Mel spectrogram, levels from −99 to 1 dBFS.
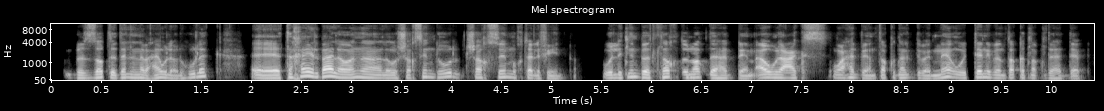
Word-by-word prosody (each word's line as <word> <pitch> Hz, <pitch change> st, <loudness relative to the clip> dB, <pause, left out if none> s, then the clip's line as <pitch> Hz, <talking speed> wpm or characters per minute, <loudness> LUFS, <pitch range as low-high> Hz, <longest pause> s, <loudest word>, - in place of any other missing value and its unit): بالضبط، 125 Hz, +2 st, 0 dB
ده 135 Hz, +3 st, -1 dB
اللي 135 Hz, -1 st, -3 dB
أنا 130 Hz, -, -1 dB
باحاول 125 Hz, +2 st, -1 dB
أقوله 110 Hz, +7 st, -5 dB
لك. -, -, -13 dB, 0.3 s
آآ 115 Hz, -1 st, +5 dB
تخيّل 190 Hz, -, +3 dB
بقى 185 Hz, +3 st, +8 dB
لو 135 Hz, -5 st, +4 dB
أنا 135 Hz, -4 st, 0 dB
لو 115 Hz, 0 st, -2 dB
الشخصين 125 Hz, +7 st, -2 dB
دول، 150 Hz, 0 st, -4 dB
شخصين 150 Hz, +3 st, -1 dB
مختلفين 110 Hz, -6 st, -4 dB, 0.4 s
والاتنين 125 Hz, +7 st, -2 dB
بيتنقدوا 140 Hz, 0 st, +1 dB
نَقْد 140 Hz, -2 st, +1 dB
هدّام 115 Hz, -2 st, -2 dB
أو 135 Hz, 0 st, +4 dB
العكس، 120 Hz, -3 st, +2 dB
واحد 130 Hz, +1 st, -1 dB
بينتقد 120 Hz, +3 st, -5 dB
نَقْد 125 Hz, -1 st, -6 dB
بنّاء 115 Hz, +9 st, -1 dB
والتاني 140 Hz, +4 st, 0 dB
بينتقد 125 Hz, -1 st, -3 dB
نَقْد 110 Hz, 0 st, -9 dB
هدّام، 100 Hz, 0 st, -5 dB
125 Hz, 180 wpm, -23 LUFS, 115-140 Hz, 0.4 s, بقى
